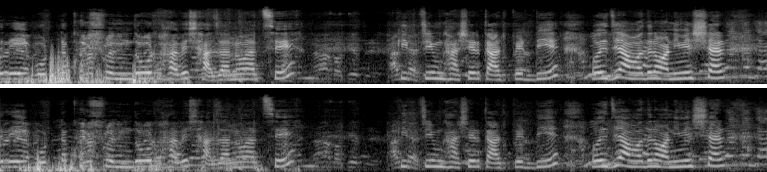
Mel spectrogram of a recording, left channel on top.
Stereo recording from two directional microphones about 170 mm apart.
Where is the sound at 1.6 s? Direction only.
10° left (ahead or behind).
